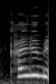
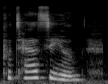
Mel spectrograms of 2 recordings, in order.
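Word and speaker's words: potassium: 칼륨이 아니라 포타시움.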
